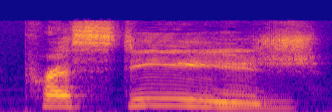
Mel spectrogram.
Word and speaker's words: prestige: Now, there are only a few words that have the voiced zh sound at the end. A few of these words are the color beige, the word massage, and the word prestige.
